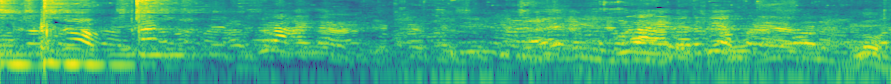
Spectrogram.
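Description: Live dohori folk music, madal drumming with singing and hand claps, stops about a second in. Several people then chatter at once.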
